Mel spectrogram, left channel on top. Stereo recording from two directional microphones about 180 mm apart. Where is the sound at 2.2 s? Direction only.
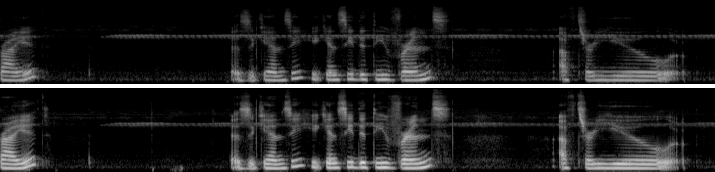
40° right (ahead or behind).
